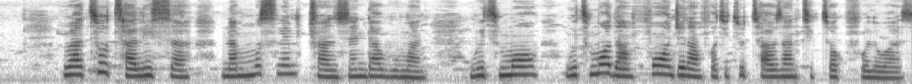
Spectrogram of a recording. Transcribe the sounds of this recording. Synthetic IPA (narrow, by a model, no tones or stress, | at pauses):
ɹatʰutʰalisanamuslĩmtɹãnd͡ʒɛ̃ndawumãnwi | witmɔdãnfɔhɔ̃ndɹɛdãnfɔtitʰutʰawzãntʰik̚tʰɔkfɔloas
